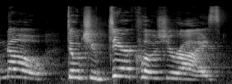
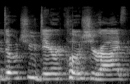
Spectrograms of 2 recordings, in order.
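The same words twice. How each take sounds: First: Slow, a touch of tearful pleading; mild imitated pleading. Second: Said in the usual way. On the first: Arya begging the dying Ezra, a touch of tearful pleading. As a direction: lightly act out Arya begging. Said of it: "Arya starts hysterically crying and screaming". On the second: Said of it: "when she said".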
